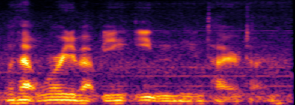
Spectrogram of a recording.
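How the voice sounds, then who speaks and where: A slightly hoarse man giving a thoughtful, upbeat end-of-day recap at an outdoor backpacking campground. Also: deep voice, fairly even intonation, racing, music in the background. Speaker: backpacking vlogger. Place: outdoor backcountry campground by a river. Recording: outdoor recording with clear background noise.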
